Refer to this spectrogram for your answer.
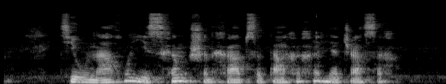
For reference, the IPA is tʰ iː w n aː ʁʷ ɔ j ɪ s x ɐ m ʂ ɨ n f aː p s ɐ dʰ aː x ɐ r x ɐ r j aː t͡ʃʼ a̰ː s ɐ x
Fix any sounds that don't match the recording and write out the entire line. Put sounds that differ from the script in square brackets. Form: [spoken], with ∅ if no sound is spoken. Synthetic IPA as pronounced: tʰ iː w n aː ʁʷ ɔ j ɪ s x ɐ m ʂ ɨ n [x] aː p s ɐ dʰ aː x ɐ [∅] x ɐ r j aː t͡ʃʼ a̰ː s ɐ x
